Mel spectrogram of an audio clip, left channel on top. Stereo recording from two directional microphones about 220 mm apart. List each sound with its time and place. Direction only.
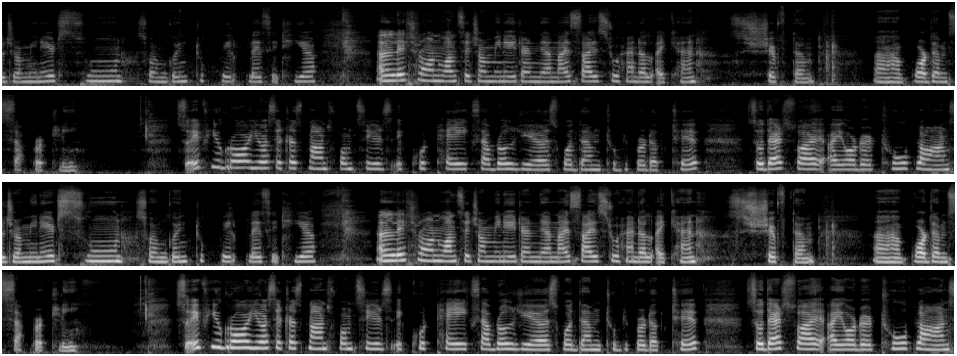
0.0 s speech: 45° right (ahead or behind)
2.2 s speech: 30° right (ahead or behind)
